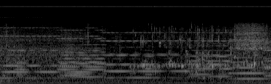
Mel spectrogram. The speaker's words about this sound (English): And they're sitting down at the table, and they are starting to pour the wine. The robot servant is pouring the wine.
